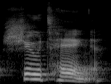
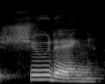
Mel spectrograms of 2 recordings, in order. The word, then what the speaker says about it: shooting: Tom Holland is British, so he pronounced that T in the middle, shooting. That is not something that American speakers do. We use a flap T, so it sounds like a soft D, shooting, shooting.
